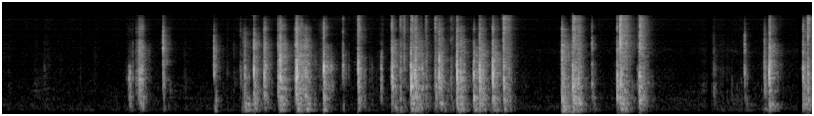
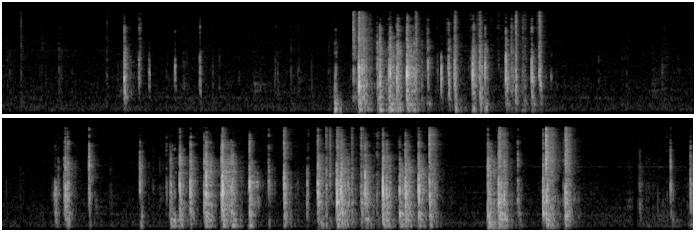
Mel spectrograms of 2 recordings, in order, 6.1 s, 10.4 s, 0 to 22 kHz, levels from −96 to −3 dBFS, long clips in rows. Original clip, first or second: second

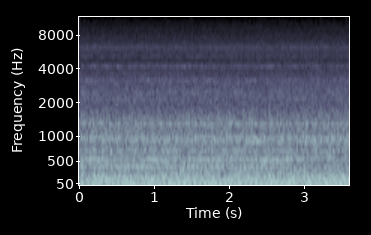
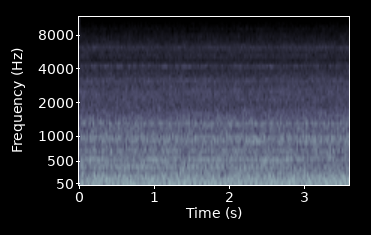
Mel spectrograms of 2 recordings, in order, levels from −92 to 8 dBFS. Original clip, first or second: first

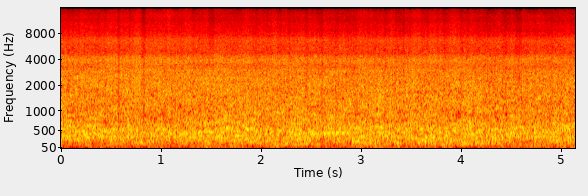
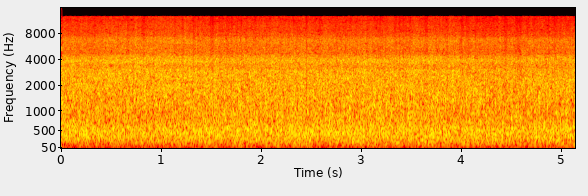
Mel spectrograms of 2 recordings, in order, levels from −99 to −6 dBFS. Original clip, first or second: second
